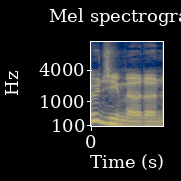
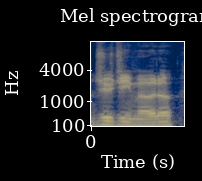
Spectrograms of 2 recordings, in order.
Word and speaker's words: Fujimoto: Be Fujimoto, not Jujimoto.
